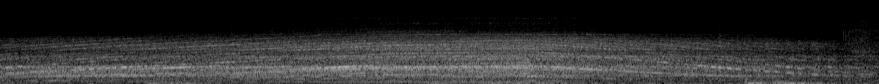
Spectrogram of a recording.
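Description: Grizzly metal lathe jogged at its top speed of 2,000 RPM: a whine that rises in pitch as the chuck spins up, holds for a second or two, then falls as the lathe coasts down near the end.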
